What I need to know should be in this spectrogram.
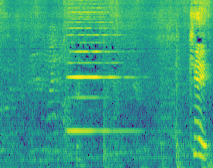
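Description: An elevator chime rings with a steady tone.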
